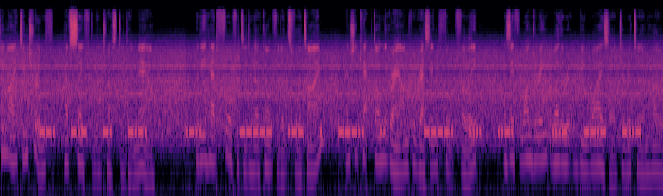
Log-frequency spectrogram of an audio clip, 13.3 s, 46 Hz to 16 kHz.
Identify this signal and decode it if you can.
Morse code, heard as a keyed tone, machine-sent, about 36 wpm, spaced as for 19 wpm, 320 Hz, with radio static and speech in English. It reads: GKNC L 0WE8I 9HF VQX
